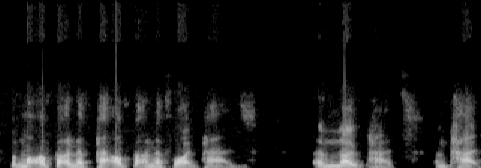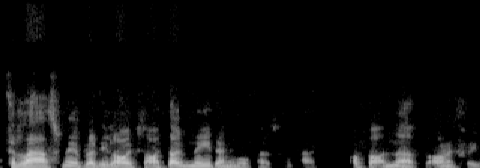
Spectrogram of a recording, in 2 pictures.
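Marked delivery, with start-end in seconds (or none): 0.1-6.2 heated rant. Real, not acted. Ranting about having enough pads.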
